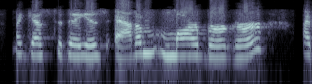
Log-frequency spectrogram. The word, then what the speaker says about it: Marburger: And by the way, my guest today is Adam Marburger. I pronounced that properly, didn't I not, Adam?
